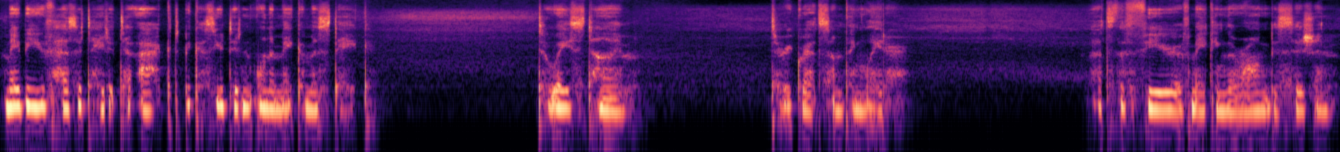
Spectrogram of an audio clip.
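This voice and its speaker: Whispered woman's voice, meditation guide, flat and gravelly, music behind. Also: mid-range voice, low-quality recording. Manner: slow, soothing, flat delivery.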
